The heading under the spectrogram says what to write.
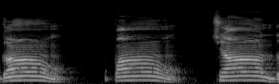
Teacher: इसमें आप देखेंगे कि हवा नाक और मुंह दोनों से बाहर निकलती है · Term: अनुनासिका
